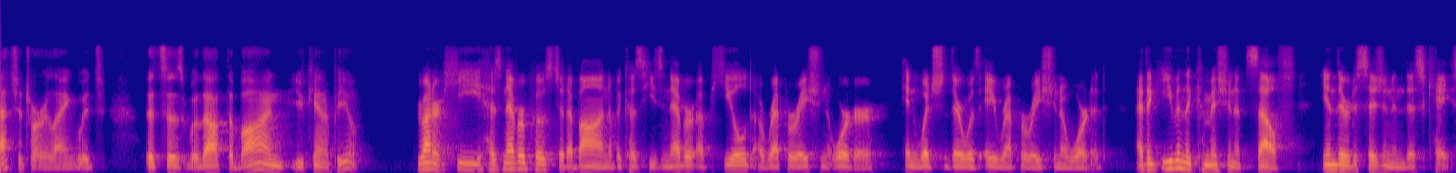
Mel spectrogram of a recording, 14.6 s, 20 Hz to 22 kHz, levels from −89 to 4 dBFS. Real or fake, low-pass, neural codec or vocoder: fake; 7.2 kHz; codec, 24 kHz, 0.5 kbps, DualCodec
